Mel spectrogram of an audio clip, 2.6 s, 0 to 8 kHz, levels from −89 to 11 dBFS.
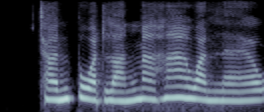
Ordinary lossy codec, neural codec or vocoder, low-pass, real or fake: none; codec, 16 kHz, 1 kbps, X-Codec, HuBERT features, trained on LibriSpeech; none; fake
